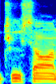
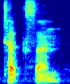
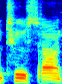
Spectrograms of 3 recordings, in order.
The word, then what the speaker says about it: Tucson: you know what's crazy I pronounce it like when I be trying to remember how to spell it I'd be like tuxon tuxon and I still typed it in wrong but it was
